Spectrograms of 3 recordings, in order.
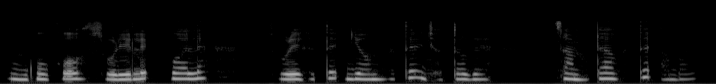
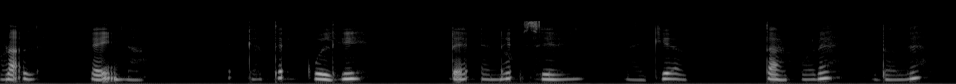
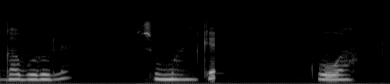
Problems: low volume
